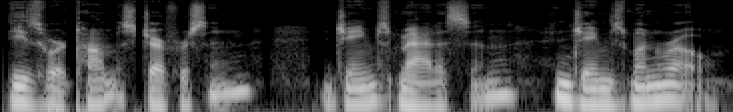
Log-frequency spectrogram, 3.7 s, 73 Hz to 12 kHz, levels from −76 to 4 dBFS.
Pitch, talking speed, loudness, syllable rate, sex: 120 Hz, 145 wpm, -20 LUFS, 6.1 syllables/s, male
